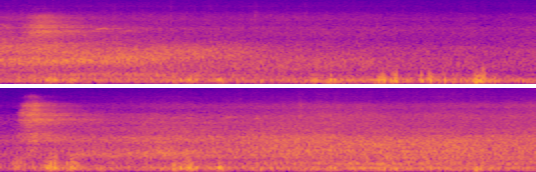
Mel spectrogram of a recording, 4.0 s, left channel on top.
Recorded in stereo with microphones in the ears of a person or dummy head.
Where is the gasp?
85° right, 3 m.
